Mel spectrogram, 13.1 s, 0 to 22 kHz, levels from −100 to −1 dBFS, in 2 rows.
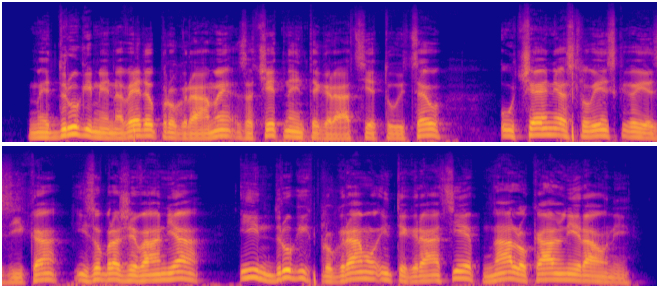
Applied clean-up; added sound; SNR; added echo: neural mask model DeepFilterNet 3.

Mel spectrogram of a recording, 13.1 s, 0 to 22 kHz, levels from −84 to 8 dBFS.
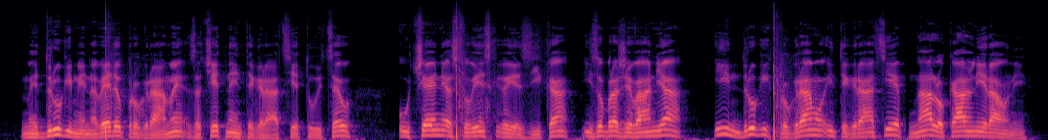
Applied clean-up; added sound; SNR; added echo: none; Fireworks; 17 dB; none.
